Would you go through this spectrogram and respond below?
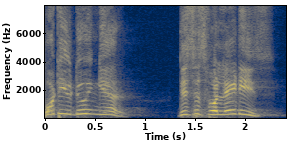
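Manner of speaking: indignant, high-pitched angry tone. Retelling a lady confronting a guy in the ladies, imitating an angry woman. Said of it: "she's so angry with this guy".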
